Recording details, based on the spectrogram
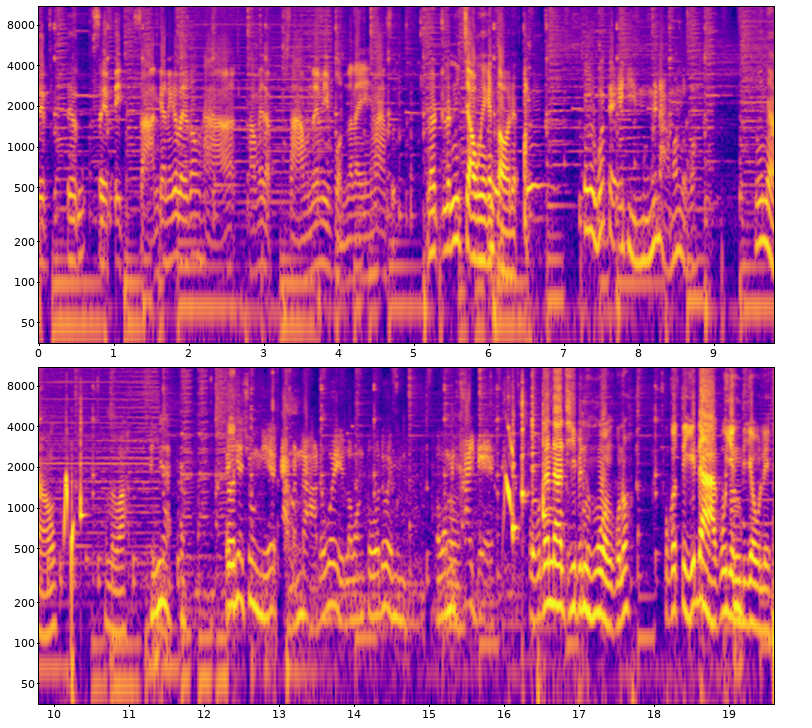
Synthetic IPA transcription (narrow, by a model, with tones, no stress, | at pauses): seː˨˩p̚se˧˩seː˨˩p̚t̪i˨˩t̪̚saː˩˦nka˧nkɔː˥˩lɤː˧jt̪ɔ˥˩ŋɦa̰ː˩˦t̪ʰa˧mha˥˩jbɛː˨˩p̚sa̰ː˩˦nma˧naː˥˩miː˧pʰo˨˩˦nʔa˧ɾa˧jjmaː˥˩k̚su˨˩t̪̚lɛ˦˥wlɛ˦˥niː˥˩t͡ɕa˨˩ʔa˧wŋa˧jka˧nt̪ɔː˨˩ni˧˩ə | ʔɤː˧waː˥˩t̪ɛː˨˩ʔeː˧diː˨˩˧mɯ˧ŋma˥˩jnaː˩˦wmaː˥˩lɤː˨˦wa˧˩ | ma˥˩jnaː˩˦wt̪ʰa˧˩ma˨˩wa˦˧˩ʔa˧ji˥˩˧ʔa˧ɤː˧ji˧˥˩t͡ɕʰu˥˩ə˨˩ŋniː˦˥ʔa˧˩kaː˨˩t̚ma˧nːaː˩˦wdu˥˩əjɾa˧wa˧ŋt̪u˧ɐdu˥˩əjmɯ˧ŋ | pʰɛː˨˧˩waː˧˥˩ma˧˩kʰa˥˩jbɛː˨˧k̚o˨˩˦na˦˥˩naː˧nt̪ʰiː˧pe˧nɦu˨˩əŋkuː˧nɔ˦˥po˨˩kːa˧t̪i˨˩˦daː˨˩kuː˧ja˨˧ŋdi˧əwlɤː˧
